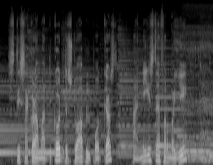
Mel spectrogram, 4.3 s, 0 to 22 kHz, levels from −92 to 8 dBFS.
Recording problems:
background music; loud; throughout; 8 dB below the speech

